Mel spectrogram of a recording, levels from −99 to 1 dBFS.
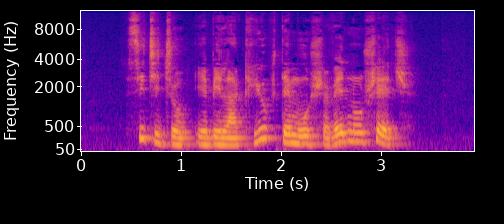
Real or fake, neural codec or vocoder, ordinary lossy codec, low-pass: real; none; none; none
